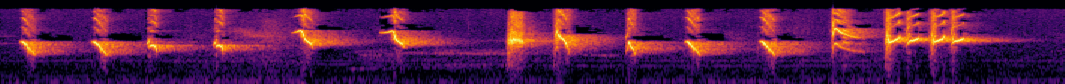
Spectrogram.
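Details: Java sparrow singing to call its flock: a series of short bright chirps, each dropping into a ringing tone, spaced about half a second apart, ending in a quick cluster of higher clipped notes.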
